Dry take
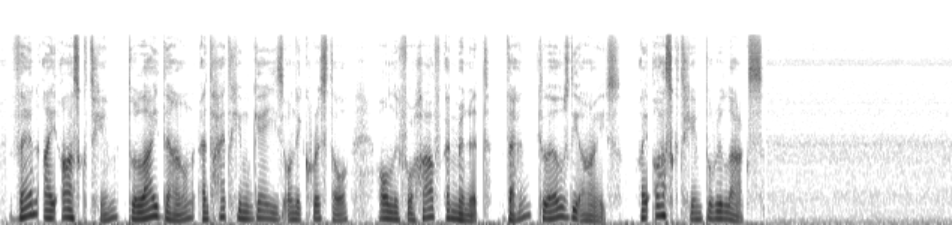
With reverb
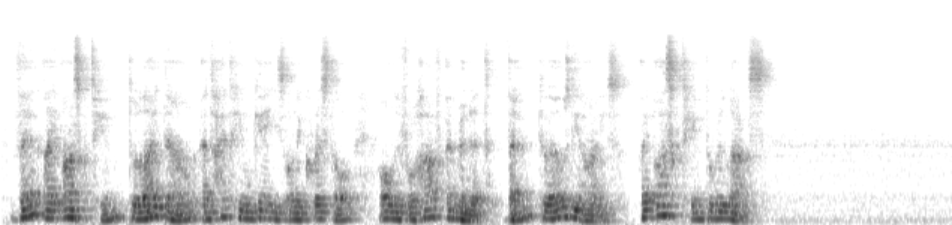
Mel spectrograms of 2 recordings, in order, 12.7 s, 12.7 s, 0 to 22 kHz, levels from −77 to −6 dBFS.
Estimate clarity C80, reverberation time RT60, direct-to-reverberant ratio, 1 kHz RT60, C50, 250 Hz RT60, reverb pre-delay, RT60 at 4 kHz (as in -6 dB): 9.5 dB, 0.65 s, -6.5 dB, 0.65 s, 7.0 dB, 0.65 s, 3 ms, 0.65 s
